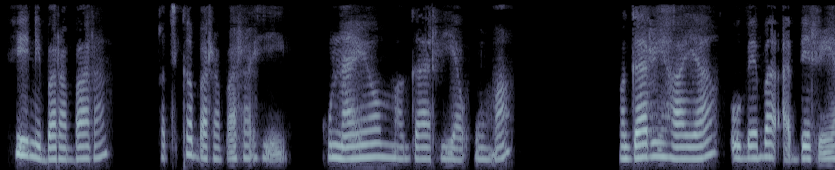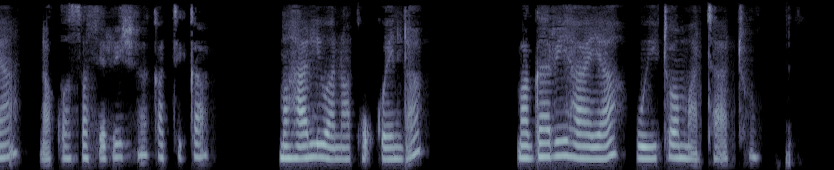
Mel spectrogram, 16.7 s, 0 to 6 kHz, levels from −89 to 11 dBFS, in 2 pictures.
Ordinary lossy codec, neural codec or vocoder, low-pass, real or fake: AAC, 24 kbps; codec, 16 kHz, 2 kbps, X-Codec, WavLM features, trained on Multilingual LibriSpeech; 5.4 kHz; fake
